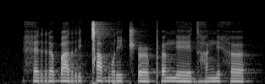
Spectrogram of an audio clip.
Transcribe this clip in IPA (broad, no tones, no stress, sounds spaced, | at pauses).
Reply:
h ɛ r œ ɓ a r i ǀ a b o ɾ i t͡ʃʼ ə˞ pʼ œ ŋ eː dʱ a ŋ e h œ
